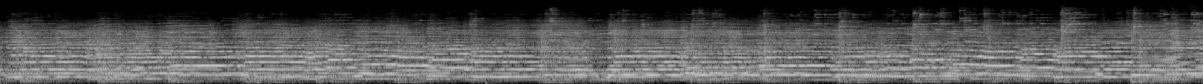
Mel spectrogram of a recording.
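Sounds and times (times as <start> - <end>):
accordion: 0.0 - 12.0
trumpet: 0.0 - 12.0
violin: 0.0 - 12.0.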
